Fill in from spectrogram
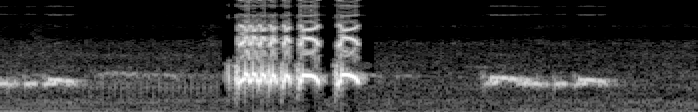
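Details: Gentle coos from a local zebra dove frame a central burst of loud, clipped, rolling notes, with a softer wavering coo following afterwards.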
